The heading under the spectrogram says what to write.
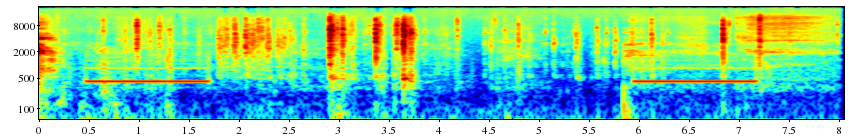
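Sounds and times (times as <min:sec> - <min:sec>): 
telephone ringback tone ringing unanswered: 0:00.5 - 0:01.8, 0:05.9 - 0:07.4
rapid keyboard typing: 0:00.5 - 0:07.4.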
